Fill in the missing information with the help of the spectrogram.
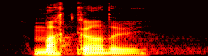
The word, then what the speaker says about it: Marc André: And I will tell you guys how you say it in French. – Oh, okay. – Marc André.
